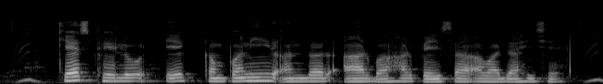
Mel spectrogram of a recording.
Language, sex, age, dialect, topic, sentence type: Magahi, male, 25-30, Northeastern/Surjapuri, banking, statement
